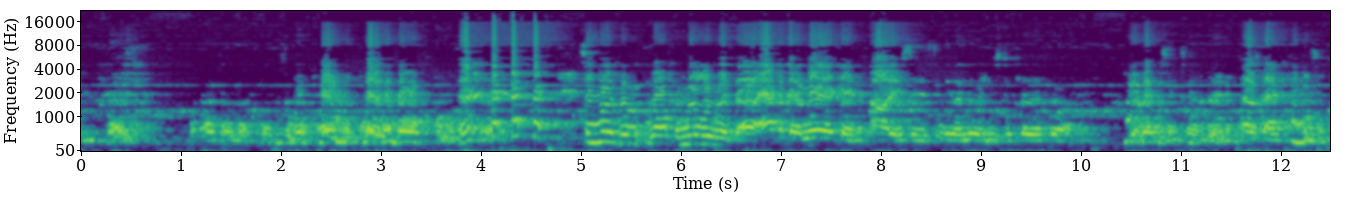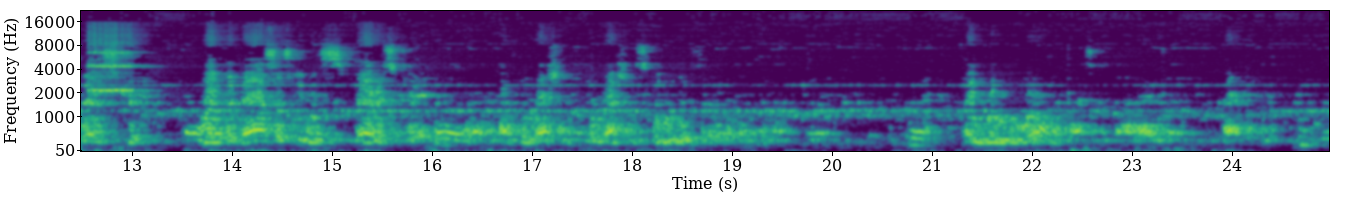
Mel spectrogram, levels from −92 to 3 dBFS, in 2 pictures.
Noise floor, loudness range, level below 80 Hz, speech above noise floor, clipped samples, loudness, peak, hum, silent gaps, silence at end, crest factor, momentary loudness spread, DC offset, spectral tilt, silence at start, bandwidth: -37 dBFS; 8 LU; -50 dBFS; 22 dB; under 0.1%; -15 LUFS; 0 dBFS; none; none; 0 s; 16 dB; 15 LU; under 0.1%; -1.5 dB/octave; 0 s; over 20 kHz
